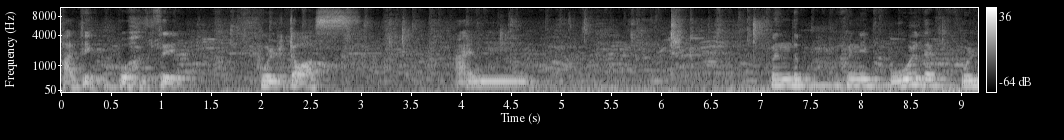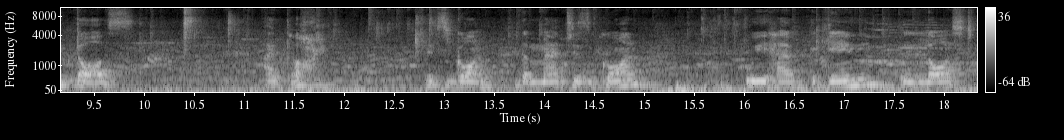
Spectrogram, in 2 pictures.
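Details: Male speaker who states he stammers, with sound repetitions on initial sounds; stuttering.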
